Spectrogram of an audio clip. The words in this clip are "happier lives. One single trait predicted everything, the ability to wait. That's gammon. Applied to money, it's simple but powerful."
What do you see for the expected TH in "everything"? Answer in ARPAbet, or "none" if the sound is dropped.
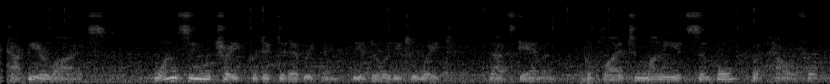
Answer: TH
